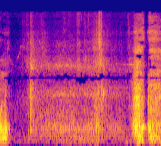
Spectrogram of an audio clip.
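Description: Faint background noise, then a man clearing his throat near the end.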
